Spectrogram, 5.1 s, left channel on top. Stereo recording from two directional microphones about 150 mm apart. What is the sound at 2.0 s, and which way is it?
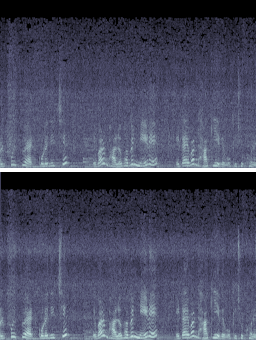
Speech, 25° right (ahead or behind).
